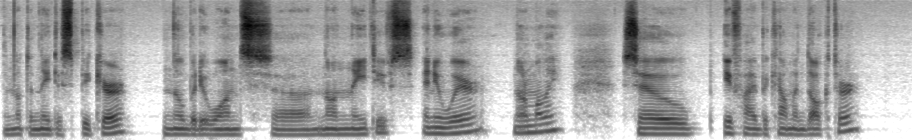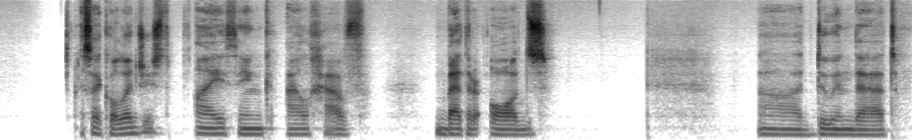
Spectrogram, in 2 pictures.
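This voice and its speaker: Russian guy streaming, lowish voice, chatting w viewers, kinda thoughtful w pauses, dry close sound. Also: fairly even intonation, a little mellow, no room sound. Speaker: game streamer. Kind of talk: casual livestream chat with viewers.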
